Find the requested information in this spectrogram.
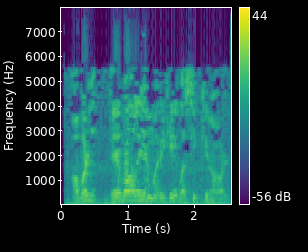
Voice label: tamil she lives near the church

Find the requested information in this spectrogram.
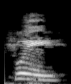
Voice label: under, irish

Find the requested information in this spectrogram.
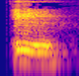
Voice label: turkish alphabet e

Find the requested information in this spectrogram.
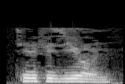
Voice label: arabic television

